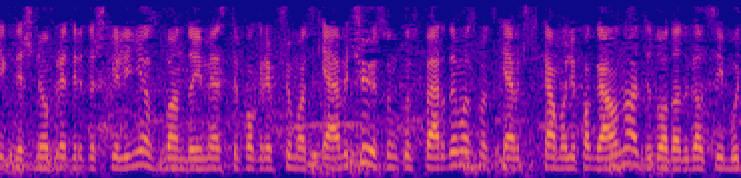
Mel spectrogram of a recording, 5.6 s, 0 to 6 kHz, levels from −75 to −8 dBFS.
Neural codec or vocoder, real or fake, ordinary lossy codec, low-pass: none; real; MP3, 24 kbps; 5.4 kHz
